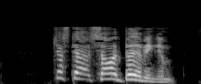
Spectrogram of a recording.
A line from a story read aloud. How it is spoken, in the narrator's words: said Stan happily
